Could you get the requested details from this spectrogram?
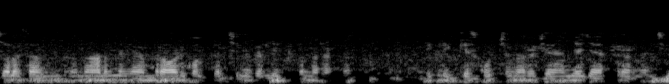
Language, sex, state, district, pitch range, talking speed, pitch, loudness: Telugu, male, Andhra Pradesh, Visakhapatnam, 95-100 Hz, 160 wpm, 95 Hz, -28 LUFS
